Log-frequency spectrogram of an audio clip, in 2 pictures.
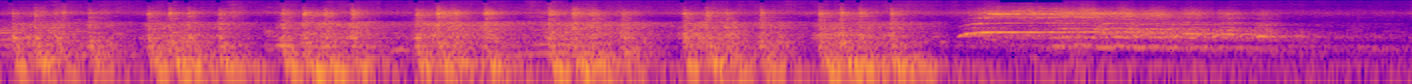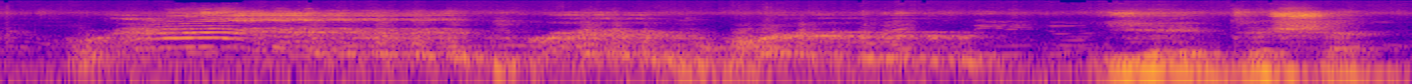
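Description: Horse neighing sound effect in a Maharana Pratap museum display of the horse Chetak: a loud whinny rises after a busy stretch, followed by further whinnies and snorts, with voices and background commotion throughout.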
